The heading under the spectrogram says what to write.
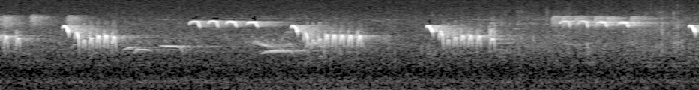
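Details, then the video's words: European crested tit song: high-pitched thin notes followed by quick downward sweeps ending in stuttering purring trills, phrases coming about once a second with brief gaps. "Как поёт Хохлатая синица Гренадёрка?"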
